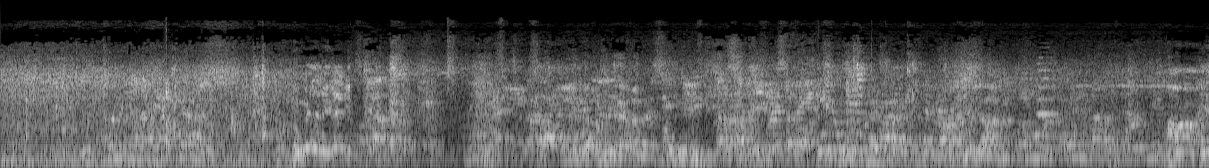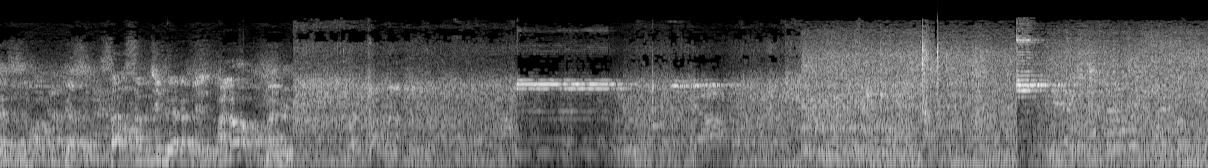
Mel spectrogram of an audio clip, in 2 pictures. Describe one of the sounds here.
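A crowd of men chatters in a busy street.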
